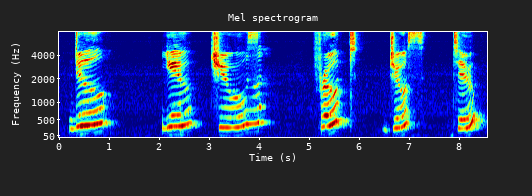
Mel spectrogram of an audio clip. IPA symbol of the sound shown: u:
